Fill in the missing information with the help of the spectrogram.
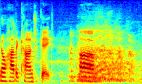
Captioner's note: laughter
